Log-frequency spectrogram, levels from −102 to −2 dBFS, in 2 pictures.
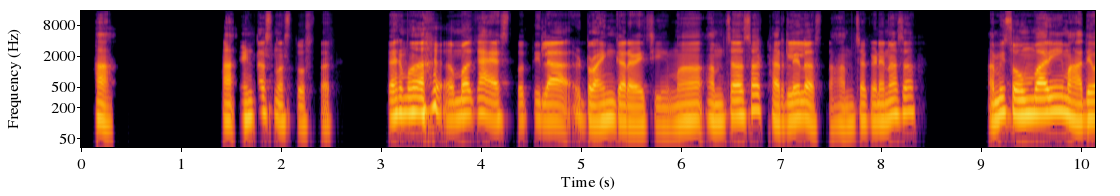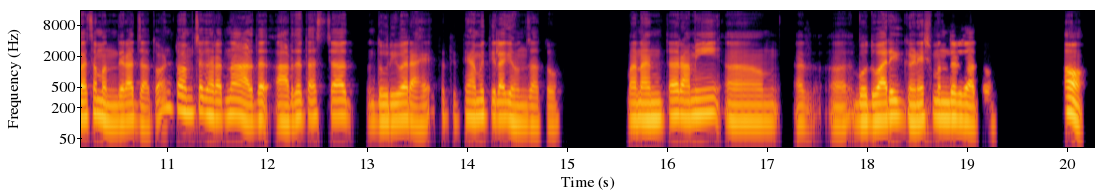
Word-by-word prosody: हां. 120 -5 +2 1.1
हां. 120 - +3
इंटरेस्ट 145 +3 -3
नसतोच 110 -3 -6
तर. - - -6 0.6
तर 140 +3 +3
मग 160 +4 +4 0.3
मग 145 - +5
काय 155 -5 +3
असतं, 120 0 -9
तिला 120 -2 +2 0.2
ड्रॉइंग 120 +1 +1
करायची. 105 -3 0
मग 105 +3 -5 0.2
अ, - - -9
आमचं 125 +4 +1
असं 180 +6 0
ठरलेलं 125 +3 +2
असतं. 100 -2 -11
आमच्याकडे 115 +2 -3
ना 135 +4 +1
असं, 160 +2 -1 0.8
आम्ही 140 +6 +2
सोमवारी 150 +2 +5
महादेवाच्या 130 -1 +3
मंदिरात 115 0 +1
जातो 105 +3 -5
आणि 200 - -4
तो 180 - +1
आमच्या 160 -1 -1
घरातून 140 0 0
अर्धा 130 -3 +2 0.2
अर्धा 115 +4 0
तासाच्या 135 +1 -1 0.3
दुरीवर 120 +2 +1
आहे. 110 -1 -2
तर 155 -4 -17
तिथे 120 +3 -8
आम्ही 135 +1 0
तिला 130 -1 +1
घेऊन 115 -4 -1
जातो. 105 -1 -7 0.7
मग 125 - 0
नंतर 125 +3 +2
आम्ही 145 +3 +2
अ, 120 - -6 0.7
अ, - - -4 0.5
बुधवारी 120 +3 +3
गणेश 120 +3 0
मंदिर 130 -1 +2
जातो. 105 -1 -3 0.7
हो. - - +8
125 Hz, 155 wpm, -23 LUFS, 115-140 Hz, 1.1 s, हो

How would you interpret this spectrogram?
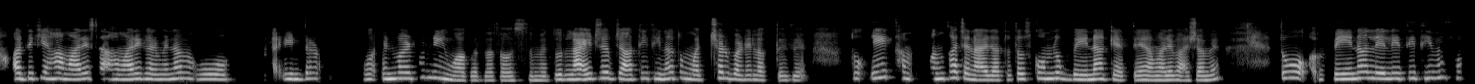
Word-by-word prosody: और 265 - +6
देखिए 265 +2 -2
हमारे 255 -1 +3
सा 250 -1 -4
हमारे 235 +1 +3
घर 250 -1 +2
में 235 - 0
ना 260 +2 +2 0.2
वो 235 -1 0 0.5
इंटर 250 +2 0 0.5
वो 240 - -1
इन्वर्टर 275 +4 +3
नहीं 300 -4 -1
हुआ 200 -4 +2
करता 190 0 -6
था 190 - -1
उस 190 0 -9
समय। 190 -1 -4
तो 230 - +1
लाइट 235 +2 +6
जब 285 -1 0
जाती 240 +2 +1
थी 260 -1 0
ना 255 +3 +2
तो 280 0 -6
मच्छर 230 +4 0
बड़े 225 -3 0
लगते 200 -2 -5
थे। 195 - -3 0.5
तो 270 -1 -7
एक 325 +3 0
हम 280 - -1 0.2
पंखा 260 +3 +3
चलाया 220 -8 +2
जाता 205 +1 -1
था 250 - +3
उसको 255 +2 -2
हम 265 -1 +4
लोग 270 -3 0
बेना 230 +2 +4
कहते 200 -1 -3
हैं 210 0 +2
हमारे 200 +1 +2
भाषा 195 0 -1
में। 220 +5 -2 0.6
तो 290 +1 +2 0.3
बेना 250 +4 +4
ले 275 -2 +3
लेती 265 +2 -1
थी 285 - -3
मैं 310 - -4
फ 295 - -9
245 Hz, 210 wpm, -23 LUFS, 215-270 Hz, 0.6 s, और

